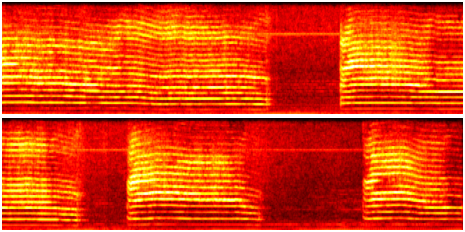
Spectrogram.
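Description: A cat that has climbed up to a window meows four times, each a long drawn-out cry with a steady pitch that dips at the end, over a constant low hum.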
